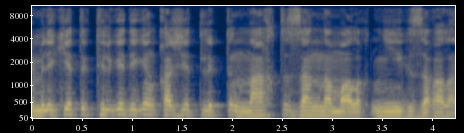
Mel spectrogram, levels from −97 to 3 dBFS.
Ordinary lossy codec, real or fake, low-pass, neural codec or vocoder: none; real; 9.9 kHz; none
